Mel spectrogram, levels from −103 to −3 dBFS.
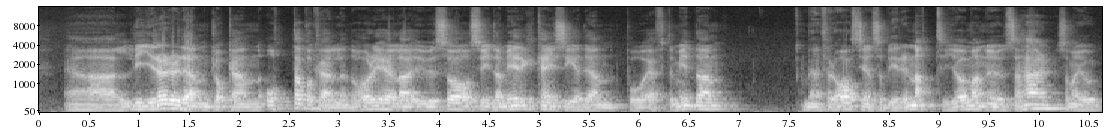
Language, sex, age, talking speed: Swedish, male, 40-59, 195 wpm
